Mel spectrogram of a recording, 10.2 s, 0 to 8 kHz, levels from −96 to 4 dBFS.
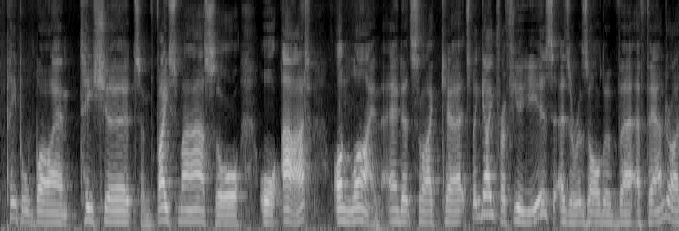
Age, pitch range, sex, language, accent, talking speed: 50-69, 135-165 Hz, male, English, Australian, 175 wpm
